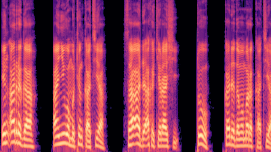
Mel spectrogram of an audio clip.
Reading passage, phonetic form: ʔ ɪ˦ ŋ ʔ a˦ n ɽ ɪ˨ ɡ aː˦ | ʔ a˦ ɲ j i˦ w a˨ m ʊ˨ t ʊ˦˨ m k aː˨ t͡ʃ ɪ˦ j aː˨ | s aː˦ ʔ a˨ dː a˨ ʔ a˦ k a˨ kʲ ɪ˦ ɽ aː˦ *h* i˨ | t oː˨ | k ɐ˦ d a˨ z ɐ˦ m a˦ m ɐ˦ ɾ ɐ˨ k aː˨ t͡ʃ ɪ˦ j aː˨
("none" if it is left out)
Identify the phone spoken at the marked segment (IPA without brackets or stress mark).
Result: ʃ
